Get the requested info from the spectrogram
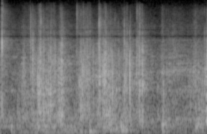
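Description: Heavy-duty plastic Ziploc bags stuffed with clothes crinkling and rustling as a hand moves over and presses them, in irregular scratchy bursts.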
